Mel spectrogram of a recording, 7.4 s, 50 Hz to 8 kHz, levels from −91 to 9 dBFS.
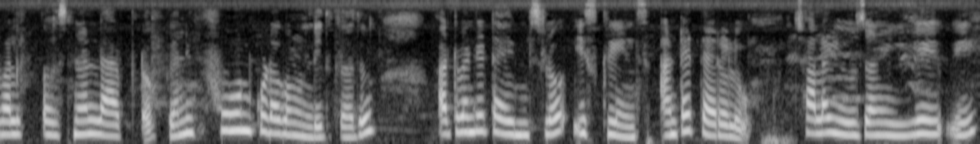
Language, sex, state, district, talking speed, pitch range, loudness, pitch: Telugu, female, Andhra Pradesh, Krishna, 155 wpm, 245-290 Hz, -15 LUFS, 270 Hz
